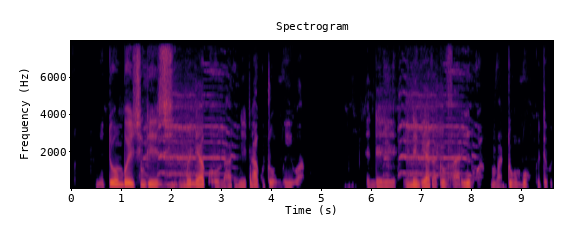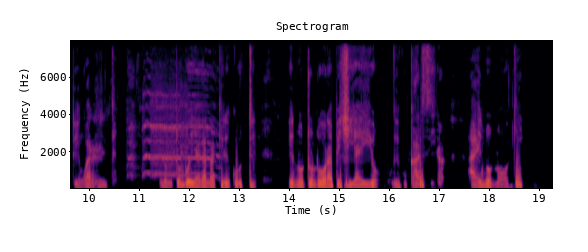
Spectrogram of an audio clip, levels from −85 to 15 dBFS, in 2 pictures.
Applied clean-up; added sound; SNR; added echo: none; Bird / Chicken, rooster; 12 dB; none.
